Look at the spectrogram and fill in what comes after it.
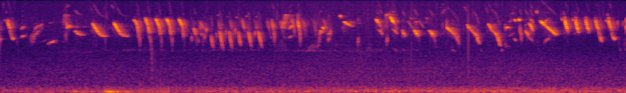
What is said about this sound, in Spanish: Escuchamos el canto del canario con las notas sexy, las sexy syllables.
